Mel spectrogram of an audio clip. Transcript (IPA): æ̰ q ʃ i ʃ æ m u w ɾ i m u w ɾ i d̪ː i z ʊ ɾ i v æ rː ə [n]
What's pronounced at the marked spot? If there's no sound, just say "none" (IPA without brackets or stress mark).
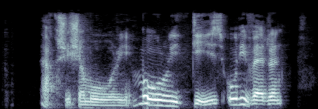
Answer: n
